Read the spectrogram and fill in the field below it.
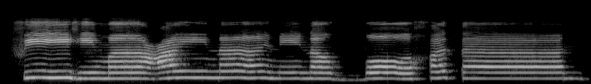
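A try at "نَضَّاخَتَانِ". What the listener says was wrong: Sedikit aja, kurang sedikit lagi saja. Udah, itu udah dipanjangkan tapi cuma kurang sedikit ya. Nabbo, kayak menahan berat ya. Dia istitolah. Agak ditekan. Jadi kan secara makhraj ya kan, dua sisi lidah, dua tepi lidahnya kan secara bersamaan gitu ya.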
